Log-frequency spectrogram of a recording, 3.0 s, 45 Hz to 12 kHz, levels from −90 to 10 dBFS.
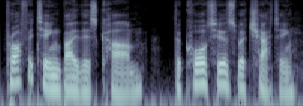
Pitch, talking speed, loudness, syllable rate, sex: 110 Hz, 160 wpm, -18 LUFS, 4.9 syllables/s, male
